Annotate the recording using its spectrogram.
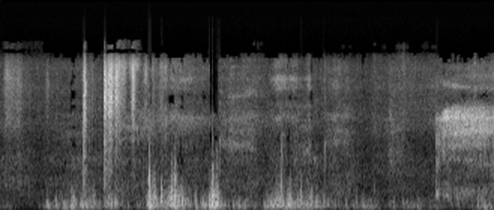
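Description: Strong gusty wind buffeting the microphone in uneven low rumbling gusts, with leaves rustling and a few short crackles between about one and two seconds in.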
